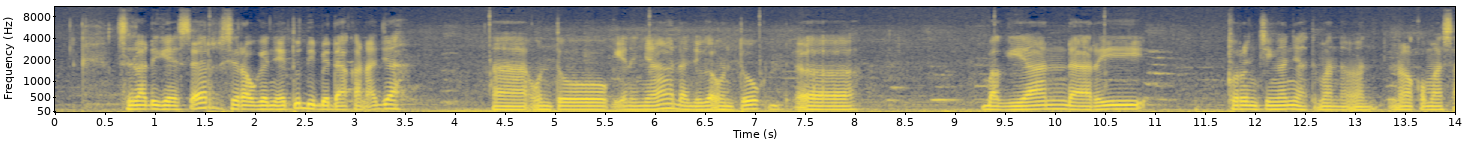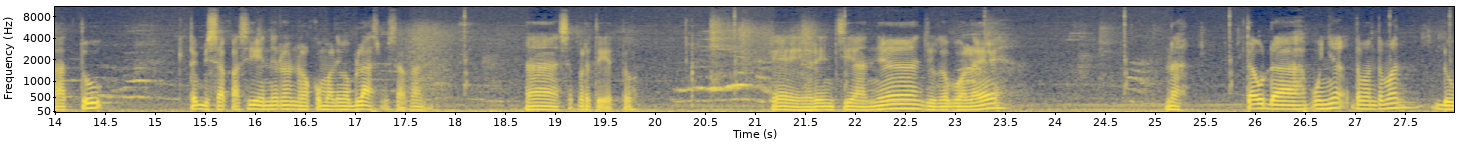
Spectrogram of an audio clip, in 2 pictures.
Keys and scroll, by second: 12.8-13.8 typing, 16.1 5, 25.3 z, 27.2 v.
